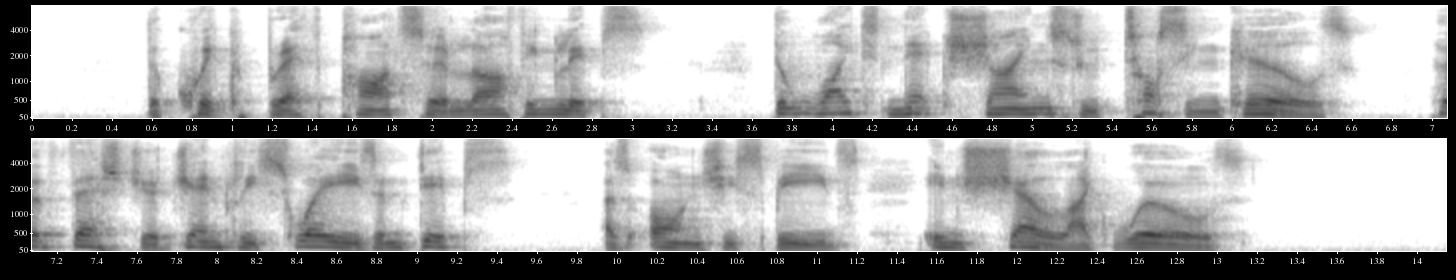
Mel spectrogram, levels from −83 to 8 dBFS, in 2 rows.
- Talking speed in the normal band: No, slow, 120 wpm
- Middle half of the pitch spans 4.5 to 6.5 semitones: No, average, 3.9 semitones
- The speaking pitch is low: Yes, low, 120 Hz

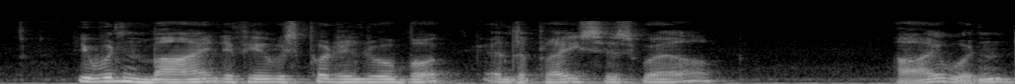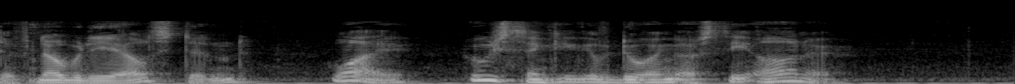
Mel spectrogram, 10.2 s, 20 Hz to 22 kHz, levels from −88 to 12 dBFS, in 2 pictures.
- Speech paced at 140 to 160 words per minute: No, average, 170 wpm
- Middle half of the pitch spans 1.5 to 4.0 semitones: Yes, average, 3.6 semitones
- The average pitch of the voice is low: Yes, low, 130 Hz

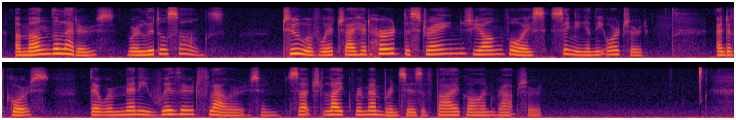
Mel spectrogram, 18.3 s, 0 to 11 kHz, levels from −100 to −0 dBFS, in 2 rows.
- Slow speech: Yes, slow, 115 wpm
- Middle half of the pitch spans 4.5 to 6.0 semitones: No, average, 3.5 semitones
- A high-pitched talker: Yes, high, 210 Hz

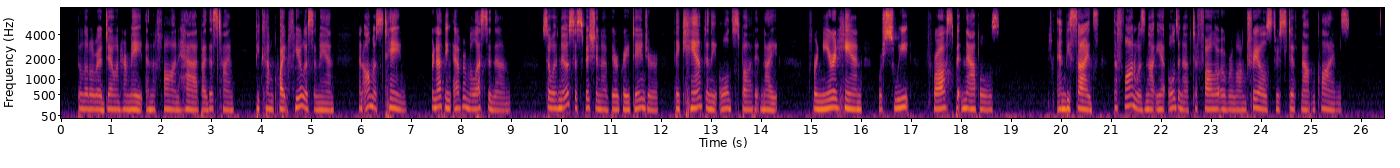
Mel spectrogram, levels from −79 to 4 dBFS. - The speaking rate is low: No, average, 160 wpm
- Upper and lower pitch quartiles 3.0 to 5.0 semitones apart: No, narrow, 2.6 semitones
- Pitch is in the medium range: Yes, medium, 165 Hz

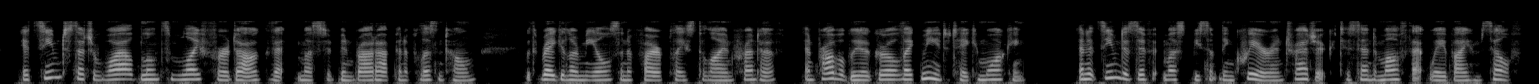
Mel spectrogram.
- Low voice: No, high, 210 Hz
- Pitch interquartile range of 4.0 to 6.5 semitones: No, narrow, 2.6 semitones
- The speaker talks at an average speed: No, fast, 240 wpm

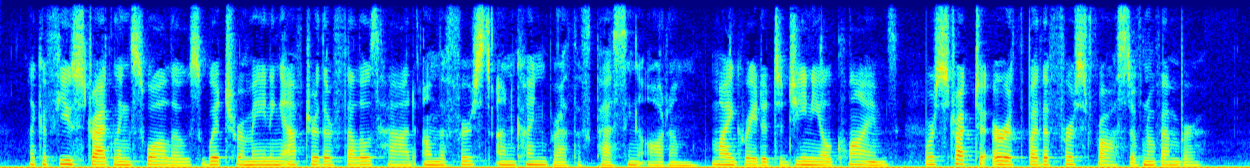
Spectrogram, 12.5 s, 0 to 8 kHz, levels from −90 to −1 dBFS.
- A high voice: No, medium, 165 Hz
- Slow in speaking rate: No, average, 160 wpm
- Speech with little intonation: Yes, narrow, 1.7 semitones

